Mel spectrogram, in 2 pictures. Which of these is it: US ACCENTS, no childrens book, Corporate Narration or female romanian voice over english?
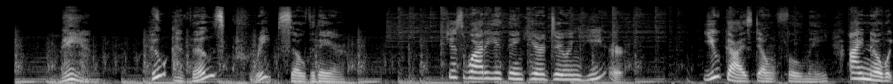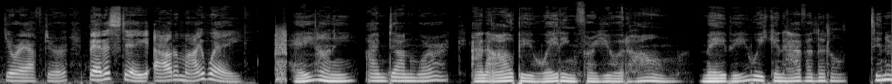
US ACCENTS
